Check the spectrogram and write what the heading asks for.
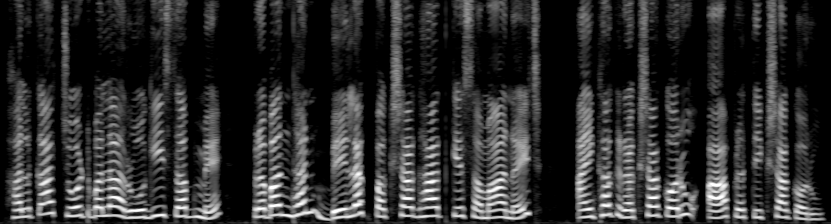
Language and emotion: Maithili, neutral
